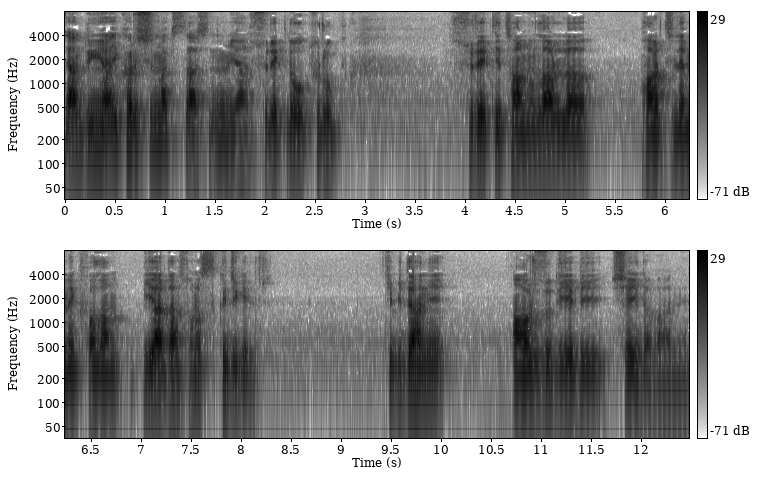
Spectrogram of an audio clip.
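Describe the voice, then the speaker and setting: Pausing long and often, a man speaks at a medium pitch in a dark, mellow tone. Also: ordinary pitch variation. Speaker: solo podcaster. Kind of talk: solo monologue storytelling. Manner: slow, thoughtful; hesitant with fillers.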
